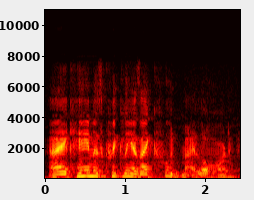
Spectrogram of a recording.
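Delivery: a hint of a fawning servant; nasal unctuous voice. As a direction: sorcerer answering his lord, lightly nasal and unctuous. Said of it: "a deeply nasal, unctuous voice responded".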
